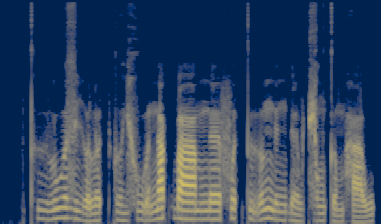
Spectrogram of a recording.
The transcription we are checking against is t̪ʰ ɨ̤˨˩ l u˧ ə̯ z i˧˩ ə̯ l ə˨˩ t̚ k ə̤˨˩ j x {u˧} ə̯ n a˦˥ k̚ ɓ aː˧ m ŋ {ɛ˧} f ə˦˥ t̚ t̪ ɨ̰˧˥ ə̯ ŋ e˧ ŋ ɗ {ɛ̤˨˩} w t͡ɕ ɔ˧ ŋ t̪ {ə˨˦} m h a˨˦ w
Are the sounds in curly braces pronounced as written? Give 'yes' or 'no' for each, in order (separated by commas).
no, yes, yes, yes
